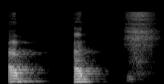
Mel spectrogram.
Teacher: Ujung lidah, ujung tepi. menempel pada pangkal gigi seri atas. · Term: Dal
